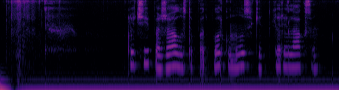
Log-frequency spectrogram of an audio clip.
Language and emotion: Russian, sad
